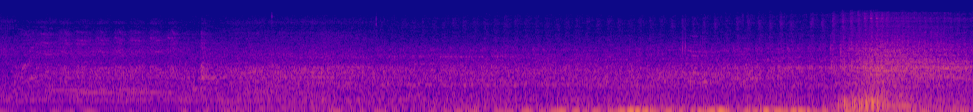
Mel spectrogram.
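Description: A motorcycle engine idles with a steady low putter.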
